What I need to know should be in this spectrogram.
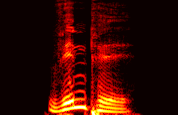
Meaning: a small, generally triangular flag; a pennant or pennon
- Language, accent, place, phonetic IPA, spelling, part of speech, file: German, Germany, Berlin, [ˈvɪmpl̩], Wimpel, noun, De-Wimpel.ogg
